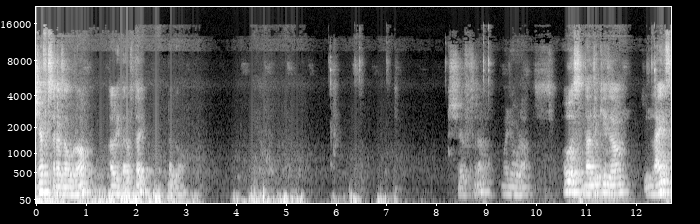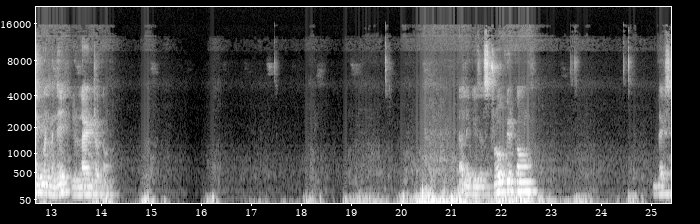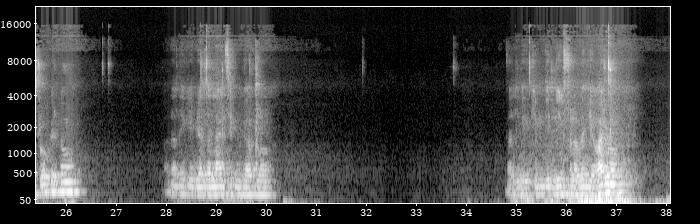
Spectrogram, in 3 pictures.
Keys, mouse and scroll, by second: 29.8-30.9 alt+scroll up 2.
